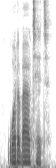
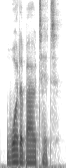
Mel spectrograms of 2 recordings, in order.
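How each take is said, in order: No difference in how they are said.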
